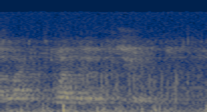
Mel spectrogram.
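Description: Indistinct speech in a room, faint and without clear words, with irregular low knocks and bumps underneath.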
